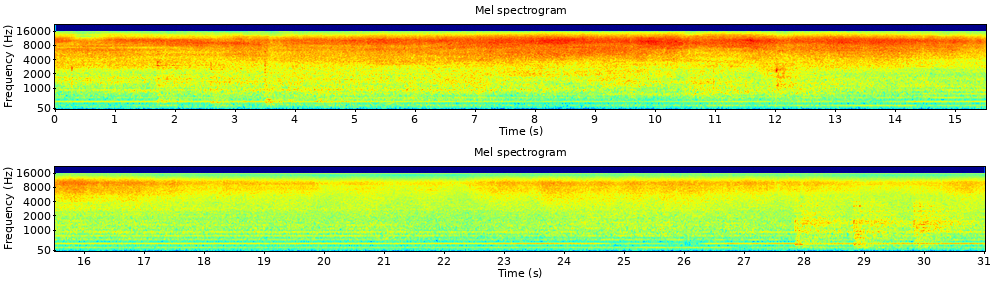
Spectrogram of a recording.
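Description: Ride-on floor scrubber running as it scrubs: a steady motor hum under an even hiss, with a few short knocks near the end.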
